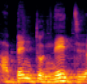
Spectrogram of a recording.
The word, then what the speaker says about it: abandoned: você um passado m&b a pronúncia nunca vai ser então você vai falar abandoned abandoned você não fala esse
